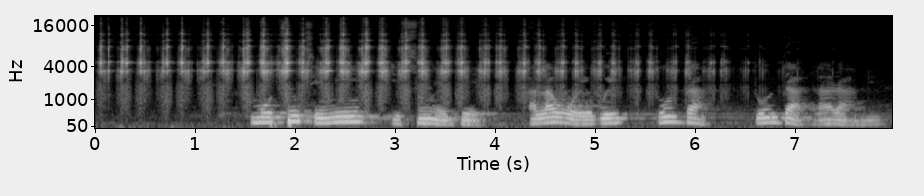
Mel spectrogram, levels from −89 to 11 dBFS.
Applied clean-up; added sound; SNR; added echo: none; Glass; 8 dB; none.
